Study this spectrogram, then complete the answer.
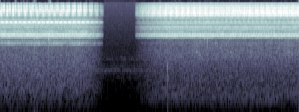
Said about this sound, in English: And this sounds like the same crickets, actually, from a different perspective, with a narrower stereo feel, but the crickets more centered.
